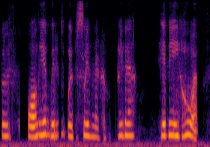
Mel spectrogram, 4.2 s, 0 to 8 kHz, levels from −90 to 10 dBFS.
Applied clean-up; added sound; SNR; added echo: neural diffusion model UNIVERSE++.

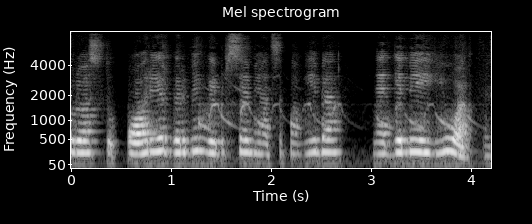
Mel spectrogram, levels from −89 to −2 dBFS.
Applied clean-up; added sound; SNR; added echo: neural mask model RNNoise.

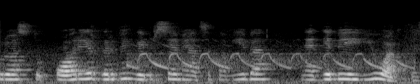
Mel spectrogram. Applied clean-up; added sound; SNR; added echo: none; Motor vehicle (road) / Siren; 15 dB; none.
